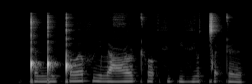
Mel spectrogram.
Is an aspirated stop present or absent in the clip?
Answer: present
